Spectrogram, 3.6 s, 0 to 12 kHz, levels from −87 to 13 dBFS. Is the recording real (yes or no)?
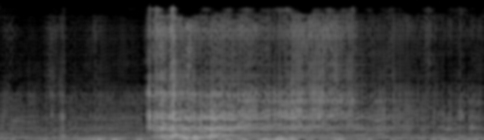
no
